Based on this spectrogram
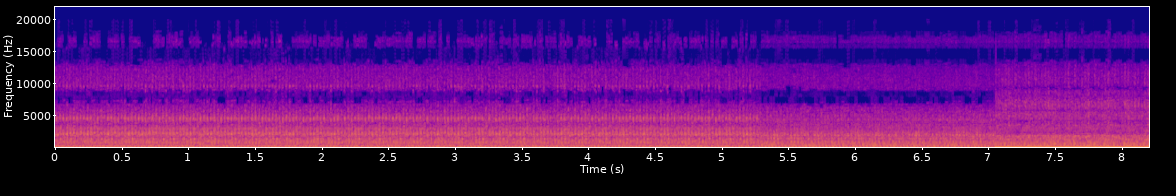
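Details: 1969 Dodge D200 Sweptline with a swapped 5.9 first-gen 12-valve Cummins (grid heater), cold start at 23°F in Missouri. Deep, steady, even diesel idle clatter; the note steps up briefly near the end, running clean: normal cold start idle.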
